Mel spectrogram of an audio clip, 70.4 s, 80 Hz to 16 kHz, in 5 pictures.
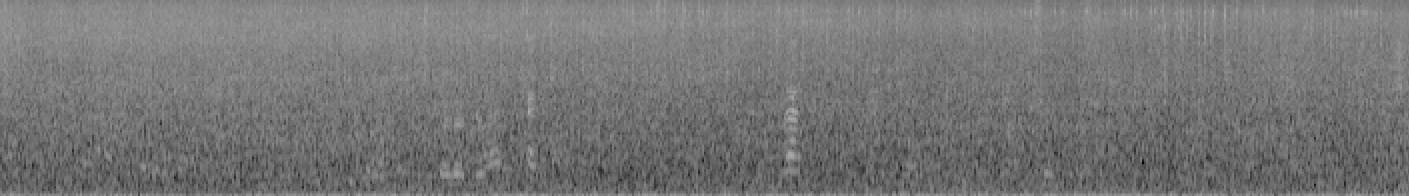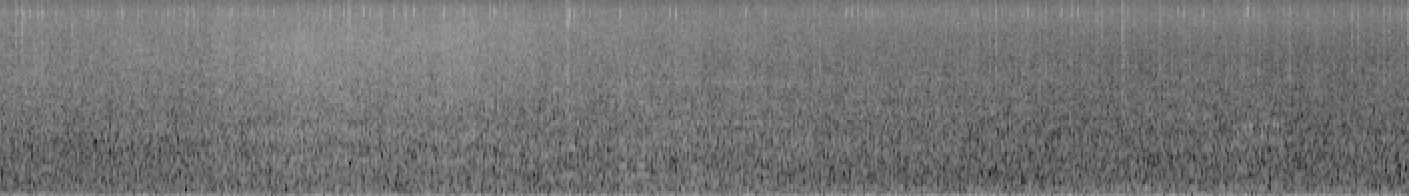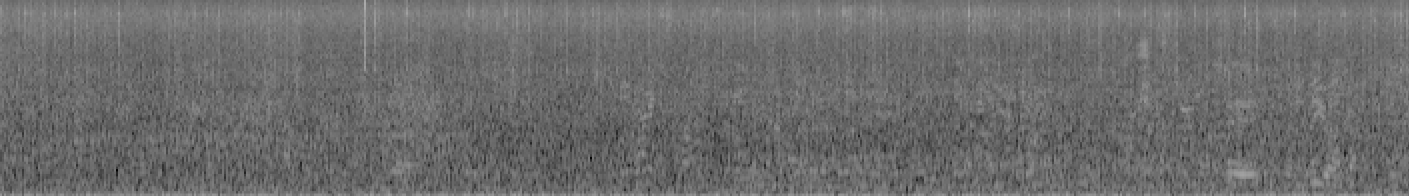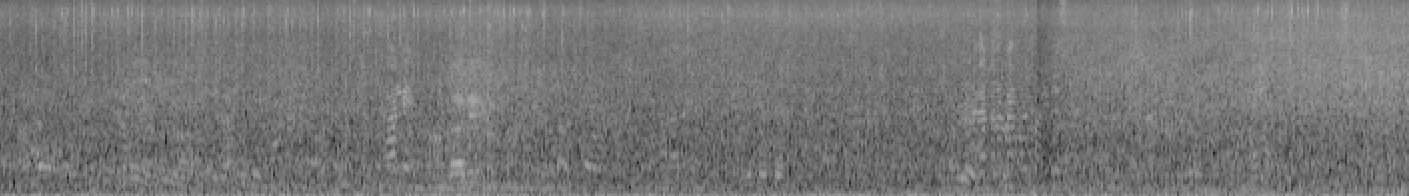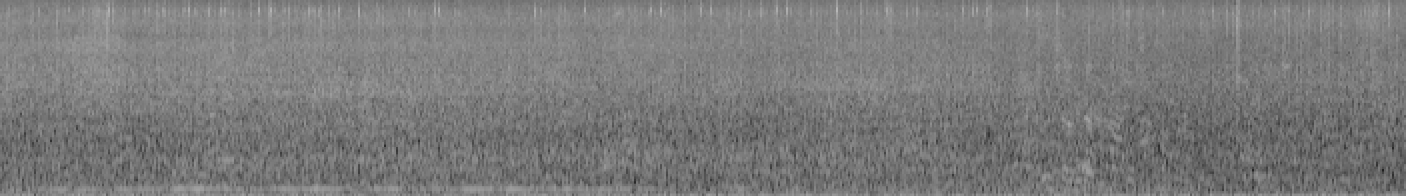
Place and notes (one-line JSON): {"title": "South Ferry Plaza, Whitehall St, New York, NY, USA - Boarding on the Staten Island Ferry, a Soundwalk", "date": "2018-04-14 10:00:00", "description": "Soundwalk: Boarding on the Staten Island Ferry.", "latitude": "40.70", "longitude": "-74.01", "timezone": "America/New_York"}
